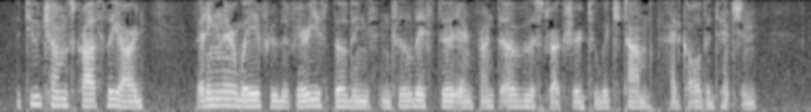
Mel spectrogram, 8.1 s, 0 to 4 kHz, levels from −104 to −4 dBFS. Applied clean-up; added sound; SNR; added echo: none; none; none; none.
